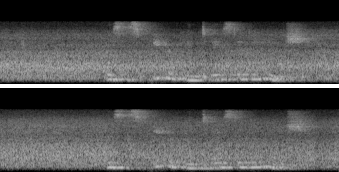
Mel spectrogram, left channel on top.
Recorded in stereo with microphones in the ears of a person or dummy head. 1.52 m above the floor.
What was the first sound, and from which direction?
A woman speaking, 75° left (ahead or behind).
